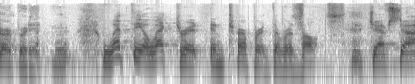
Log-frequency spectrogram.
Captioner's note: laughter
